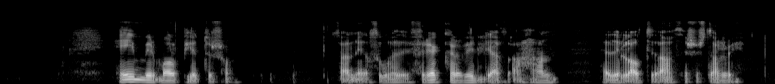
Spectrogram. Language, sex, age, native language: Icelandic, male, 30-39, Icelandic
